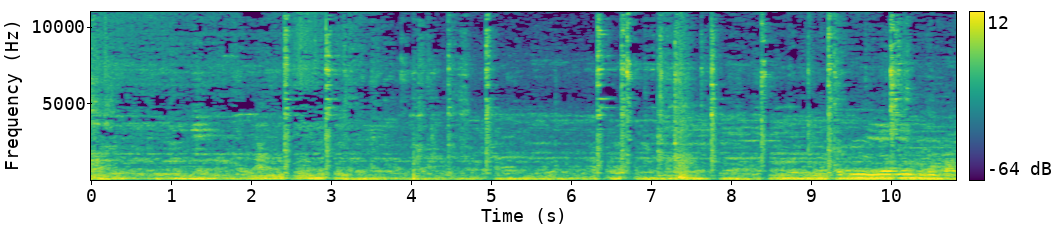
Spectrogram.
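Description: Metal spatula clinking and scraping against a steel griddle as buns are pressed and moved, a string of irregular sharp clinks. A steady low hum and background voices run underneath.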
